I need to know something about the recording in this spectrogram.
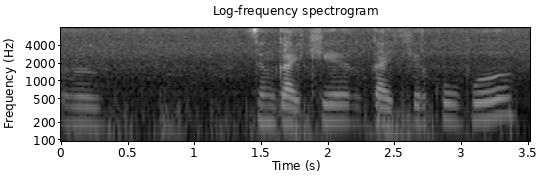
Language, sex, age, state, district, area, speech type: Bodo, female, 45-60, Assam, Udalguri, rural, spontaneous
